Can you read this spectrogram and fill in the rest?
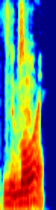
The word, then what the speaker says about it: Nimoy: In 1985, I was directed by Leonard Nimoy, which I believe is the correct pronunciation. Nimoy. – Like Demi.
